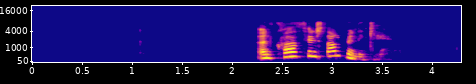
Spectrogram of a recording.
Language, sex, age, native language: Icelandic, female, 50-59, Icelandic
